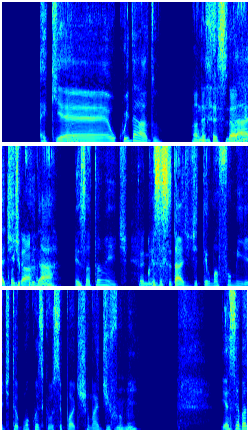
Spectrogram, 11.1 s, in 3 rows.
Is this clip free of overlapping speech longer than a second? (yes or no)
no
